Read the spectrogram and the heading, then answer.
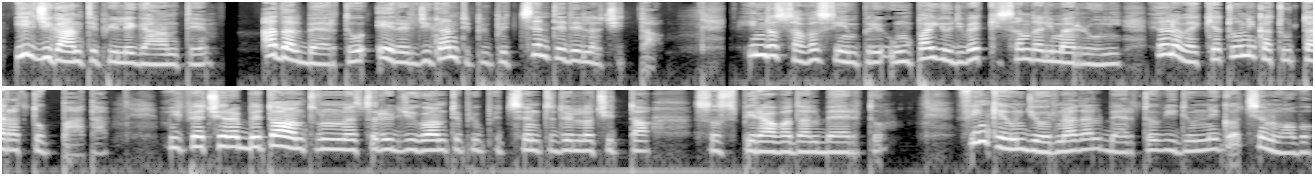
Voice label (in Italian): lettura, voce di una bambina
